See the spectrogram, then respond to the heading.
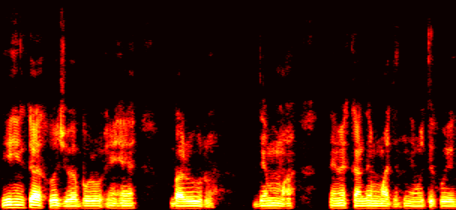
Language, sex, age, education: Igbo, male, 46-60, tertiary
